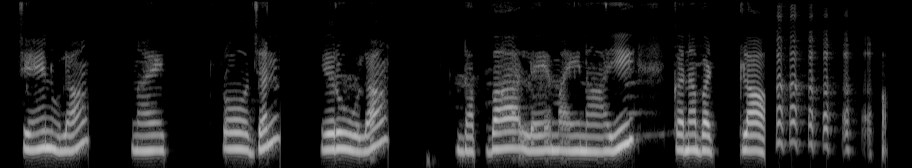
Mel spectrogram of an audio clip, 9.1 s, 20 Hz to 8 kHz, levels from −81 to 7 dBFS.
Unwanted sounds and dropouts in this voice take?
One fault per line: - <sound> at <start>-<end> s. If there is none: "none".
- laugh at 7.7-8.7 s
